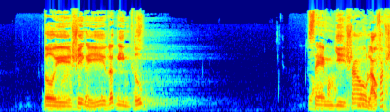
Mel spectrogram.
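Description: An elderly man speaks calmly and expressively into a close microphone.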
